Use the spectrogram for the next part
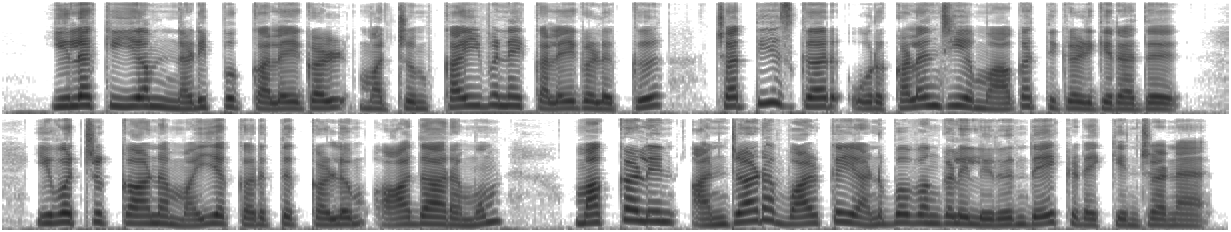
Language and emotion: Tamil, neutral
